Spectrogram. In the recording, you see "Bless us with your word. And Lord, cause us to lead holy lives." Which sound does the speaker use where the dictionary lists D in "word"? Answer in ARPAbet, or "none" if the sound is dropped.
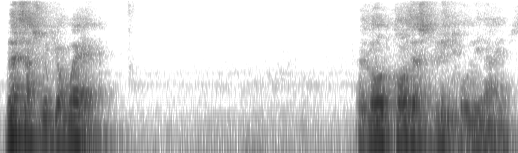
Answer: none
